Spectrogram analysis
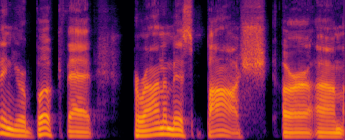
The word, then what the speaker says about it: Bosch: your book that heronimus Bosch or um I think you pronounce it BOS is um you know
